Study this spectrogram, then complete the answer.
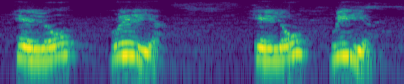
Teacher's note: De tal manera que la pueda pronunciar las dos como L y el acento de brilliant tiene que ser en la I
